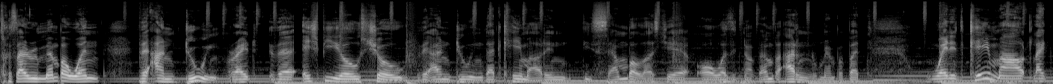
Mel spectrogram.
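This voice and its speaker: A man's voice: medium pitch, no echo, studio quality. A man co-hosting a casual film review chat, speaking emphatically and opinionated with casual slang. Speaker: podcast co-host.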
